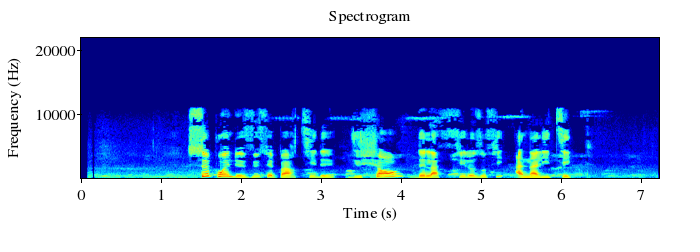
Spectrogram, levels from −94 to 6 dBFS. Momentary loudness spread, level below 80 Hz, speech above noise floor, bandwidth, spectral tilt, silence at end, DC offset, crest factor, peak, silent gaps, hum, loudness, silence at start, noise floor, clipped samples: 16 LU; -78 dBFS; 32 dB; 11.5 kHz; -4 dB/octave; 1.1 s; under 0.1%; 22 dB; -2 dBFS; none; none; -21 LUFS; 0.25 s; -53 dBFS; under 0.1%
